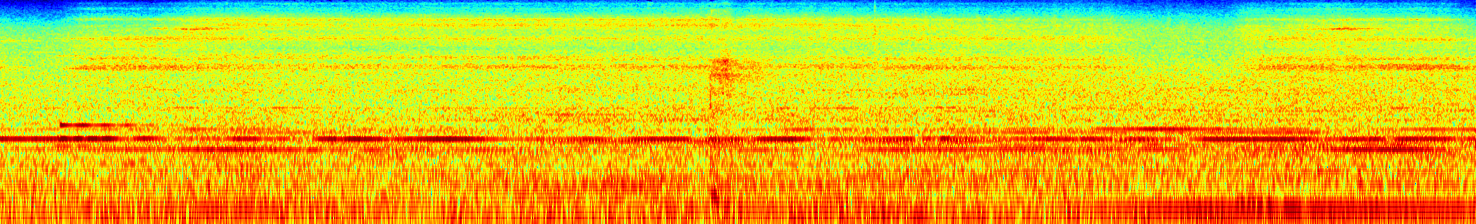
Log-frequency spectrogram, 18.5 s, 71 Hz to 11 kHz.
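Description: BMW F10 523i's straight-six petrol engine idling steadily, heard as an even, continuous hum with a few steady tones. There is one brief click about halfway through.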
